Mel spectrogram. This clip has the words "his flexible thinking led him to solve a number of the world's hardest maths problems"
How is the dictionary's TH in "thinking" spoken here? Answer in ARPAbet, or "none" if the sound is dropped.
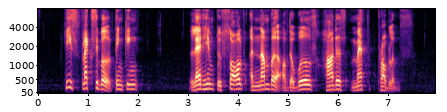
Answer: T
